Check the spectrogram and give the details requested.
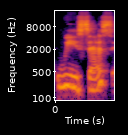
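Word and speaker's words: WiCyS: acronym w-i-c-y-s weases and we pronounce it we sis as in we sisters because that's exactly what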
